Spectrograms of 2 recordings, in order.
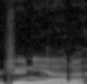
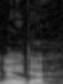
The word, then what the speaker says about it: Juniata: PA knowledge, knowing the right pronunciation for Juniata? Feel better. Yeah, and I got it right. I've like, always like called that. her Juanita.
